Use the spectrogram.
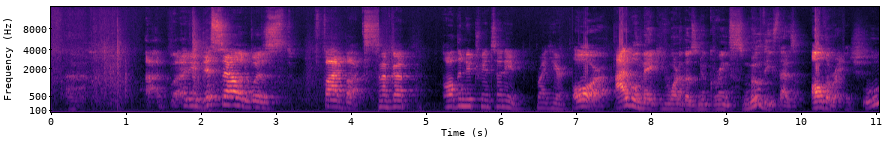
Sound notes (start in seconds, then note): none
